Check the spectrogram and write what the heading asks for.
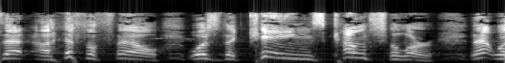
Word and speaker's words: Ahithophel: It's a man named Ahithophel, and that is the correct spelling and pronunciation of his name. Ahithophel.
